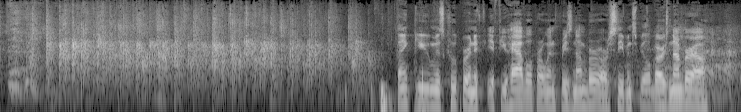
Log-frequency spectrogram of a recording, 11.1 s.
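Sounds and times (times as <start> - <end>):
audience applause welcoming an author at a book event: 0.0 - 5.7
speech: 6.0 - 10.8
laughter: 9.4 - 11.1.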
